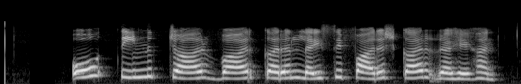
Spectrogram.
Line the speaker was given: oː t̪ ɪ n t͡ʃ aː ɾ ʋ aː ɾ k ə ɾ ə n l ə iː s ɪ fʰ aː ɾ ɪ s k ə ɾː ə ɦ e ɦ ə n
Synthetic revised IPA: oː t̪ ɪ n t͡ʃ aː ɾ ʋ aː ɾ k ə ɾ ə n l ə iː s ɪ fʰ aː ɾ ɪ ʃ k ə ɾː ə ɦ e ɦ ə n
